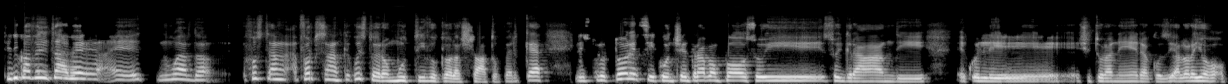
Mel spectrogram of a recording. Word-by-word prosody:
Ti 255 - -3
dico 305 +2 +3
la - - +3
verità 310 0 +3
ehm 260 -4 +1
ehm 215 0 -5
guarda, 220 -4 -1 0.2
forse 270 0 -5
a 240 -1 -1
forse 260 -2 -3
anche 210 0 -1
questo 250 -1 -3
era 175 -3 +3
un 165 - +1
motivo 165 -2 +1
che 150 - -6
ho 145 - +4
lasciato, 125 -2 -2
perché 165 +8 -2 0.3
l'istruttore 195 +9 +1
si 205 -7 0
concentrava 180 +1 +1
un 175 -3 -3
po' 180 -1 +4
sui 175 -1 +3
sui 170 -1 -1
grandi 140 -2 -1 0.2
e - - -8
quelli 75 - +1
cintura 150 -1 -2
nera 140 -1 -3
così, 135 +1 -2
allora 160 +3 +3
io 155 -2 +2
175 Hz, 165 wpm, -13 LUFS, 145-220 Hz, 0.3 s, ho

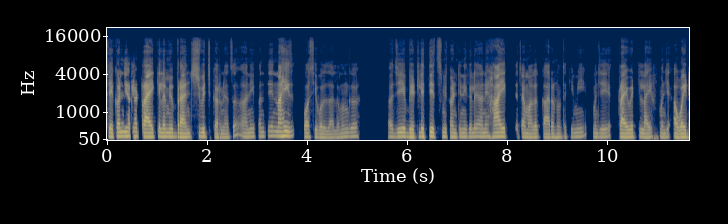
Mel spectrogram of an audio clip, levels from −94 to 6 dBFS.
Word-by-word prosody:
2nd 150 +2 +4
इयरला 150 +1 +3
try 135 -1 +8
केलं 140 -2 +4
मी 140 -1 +3
branch 125 -1 +4
switch 140 -3 0
करण्याचं 120 - -4
आणि 135 +2 -2
पण 150 0 -5
ते 165 0 -4
नाही 155 0 +5 0.2
पॉसिबल 130 -3 -2
झालं. 115 +1 -7
मग 140 +3 -5 0.7
अ, - - -5
जे 140 +2 +2
भेटले 135 0 +2
तेच 145 -3 +2
मी 140 - 0
कंटिन्यू 135 0 -1
केलं 140 +1 -2
आणि 140 0 -1
हा 140 +1 +7
एक 145 -2 +3 0.2
त्याच्यामागे 125 -1 -2
कारण 120 +1 -3
होतं 120 -1 -6
की 130 - -9
मी 140 +4 -6 0.2
म्हणजे 130 +1 -5 0.2
प्रायव्हेट 125 -1 +3
लाईफ 125 -1 -2
म्हणजे 130 +1 -3
अव्हॉइड 120 0 +3
135 Hz, 180 wpm, -25 LUFS, 125-140 Hz, 0.7 s, try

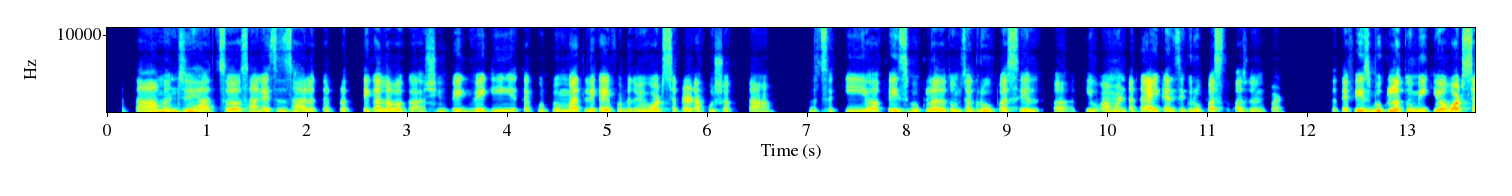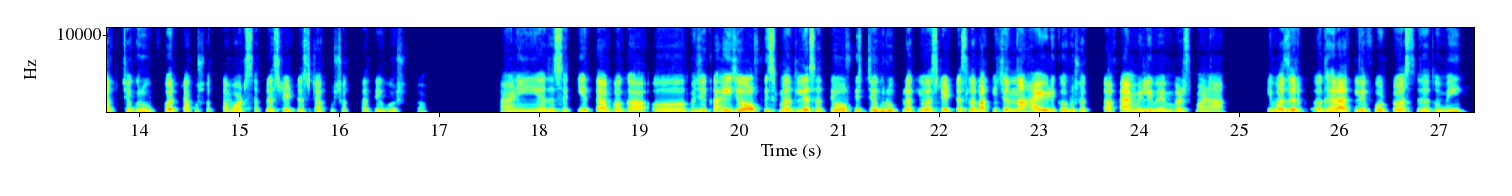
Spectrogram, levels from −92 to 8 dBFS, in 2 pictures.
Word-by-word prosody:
आता 200 +2 0
म्हणजे 190 +1 0
ह्याचं 180 +2 0
सांगायचं 175 -2 -2
झालं 155 -3 -2
तर 175 - -7
प्रत्येकाला 170 +1 0
बघा 135 -4 -2
अशी 175 - -8
वेगवेगळी 155 +3 -2
आता 160 - -6
कुटुंबातले 165 0 0
काही 160 0 +3
फोटो 170 -1 -7
तुम्ही 165 +1 -4
WhatsAppला 155 +3 0
टाकू 140 0 -3
शकता. 130 -2 -6 0.4
जसं, 140 +2 -7
की 135 -1 -5
अ, 125 0 +2
Facebookला 145 0 -1
जर 140 - +2
तुमचा 150 0 -3
ग्रुप 145 -2 -2
असेल 135 +1 -2 0.2
अ, 120 - -4 0.2
किंवा 135 -1 -4
म्हणतात 150 +4 -3
ते - - -2
आय 140 - +7
कॅन 150 0 +1
सी 175 - -7
ग्रुप 155 -2 -3
असतात 145 0 -3
अजूनपण, 130 -2 -9 0.5
तर 160 - -9
त्या 155 - 0
Facebookला 175 +2 +5
तुम्ही 165 -1 0
किंवा 180 +2 +2
व्हॉट्सअपच्या 175 -2 +3
ग्रुपवर 145 -1 0
टाकू 130 +2 -3
शकता, 140 -2 -10
WhatsAppला 150 +3 -2
स्टेटस 145 -3 -3
टाकू 135 0 -6
शकता, 130 -1 -11
ते 130 - -5
गोष्ट 125 -1 -12 0.8
आणि 145 +1 -1
जसं 145 +2 -2
की 155 - +1
आता 155 0 +3
बघा 140 -4 +1
अ, 130 - -6 0.3
म्हणजे 145 +6 -2
काही 150 -2 +4
जे 180 - +4
ऑफिसमधले 160 -1 +4
असतात 160 +1 0
ते 210 - +1
ऑफिसच्या 215 +1 +1
ग्रुपला 170 -5 +2
किंवा 160 +2 0
स्टेटसला 155 -2 +1
बाकीच्यांना 155 +3 +4
हाईड 150 0 +6
करू 145 -1 0
शकता, 145 -2 -4
फॅमिली 140 +1 +5
मेंबर्स 140 -1 -2
म्हणा 130 -1 -2 0.5
किंवा 150 -1 +4
जर 165 +2 +4 0.2
घरातले 150 +2 +5
फोटो 165 -2 0
असते 160 +1 -1
तर 170 0 -3
तुम्ही 175 +4 -1
150 Hz, 180 wpm, -27 LUFS, 140-165 Hz, 0.8 s, आय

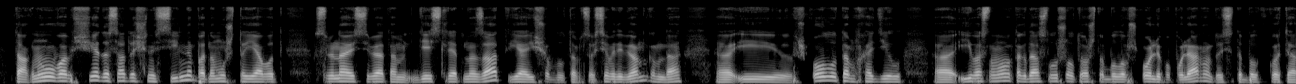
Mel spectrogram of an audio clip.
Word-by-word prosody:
Так, 115 - +3
ну 170 +7 +4
вообще 165 +4 +1
достаточно 160 -4 +1
сильно, 170 +10 +2
потому 135 -3 0
что 135 - -5
я 130 -1 +2
вот 120 -1 -3 0.3
вспоминаю 135 0 +3
себя 130 0 +3
там 115 -3 -4
10 135 +2 +3
лет 130 -1 0
назад, 130 +11 +2
я 120 +1 +2
еще 115 +1 -2
был 105 -2 -10
там - - -5
совсем 125 +4 +1
ребенком, 125 +2 -1
да. 130 +4 0 0.3
А, 110 0 +1
и 120 0 0
в 95 -4 -4
школу 180 +2 0
там 160 -4 0
ходил, 130 -1 -3 0.3
а, 110 0 +2
и 140 - -2
в 145 - -1
основном 145 +4 +2
тогда 135 -1 +1
слушал 145 0 -2
то, 130 - -1
что 115 - -6
было 120 0 -1
в - - -8
школе 130 -3 0
популярно, 120 +8 0
то 115 - -10
есть 110 - +2
это 115 - -4
был 110 0 -2
какой-то 110 -1 -2
130 Hz, 210 wpm, -24 LUFS, 120-145 Hz, 0.3 s, ну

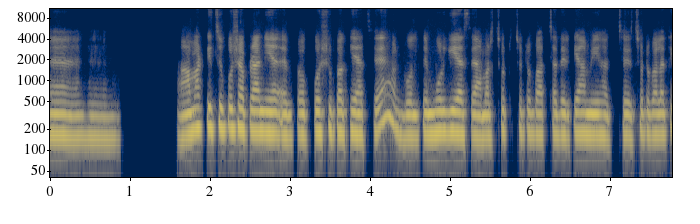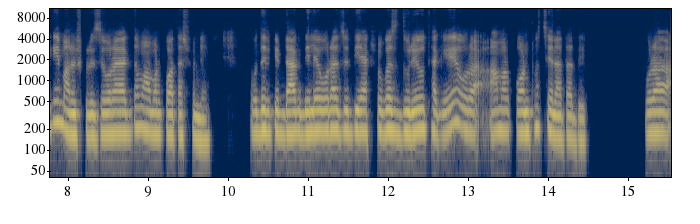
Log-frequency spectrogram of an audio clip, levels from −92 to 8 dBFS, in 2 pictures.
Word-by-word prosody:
হ্যাঁ, 165 -1 +2 0.2
হ্যাঁ। 155 -1 -4 1.0
আমার 200 +3 +4
কিছু 205 0 +2
পোষা 200 0 +4
প্রাণী, 185 -1 +5
এহ 170 0 0
পশু-পাখি 180 0 0
আছে। 165 +3 -8 0.4
বলতে 160 +1 0
মুরগি 180 0 +4
আছে। 170 0 -4
আমার 160 0 +2
ছোট, 185 -2 -5
ছোট 175 -1 -6
বাচ্চাদেরকে 170 0 -3
আমি 170 0 +5
হচ্ছে 155 +2 -7 0.2
ছোটবেলা 170 -1 -1
থেকেই 250 +4 -2
মানুষ 170 -2 +3
করেছি। 160 0 -1
ওরা 175 +1 +1
একদম 190 +4 -4
আমার 175 -1 0
কথা 165 0 -1
শোনে। 150 -3 -1 0.6
ওদেরকে 185 0 +1
ডাক 175 0 +3
দিলে 180 +1 +3
ওরা 190 0 +2
যদি 185 0 -1
১০০ 180 +1 -6
গজ 190 -1 +4
দূরেও 180 +2 +4
থাকে 175 +1 -3 0.2
ওরা 180 -2 -2 0.2
আমার 190 0 -2
কন্ঠ 180 0 +1 0.2
চেনা 165 -4 +1
তাদের। 140 -2 -5 0.8
ওরা 180 0 +1
175 Hz, 160 wpm, -20 LUFS, 165-185 Hz, 1.0 s, প্রাণী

